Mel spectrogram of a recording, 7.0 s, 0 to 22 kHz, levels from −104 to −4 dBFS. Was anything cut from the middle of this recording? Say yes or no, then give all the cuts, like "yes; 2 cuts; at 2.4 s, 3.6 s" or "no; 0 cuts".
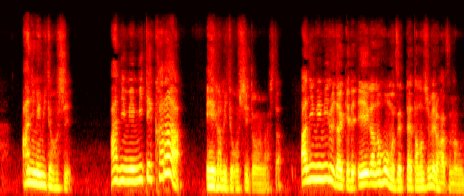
yes; 1 cut; at 4.4 s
